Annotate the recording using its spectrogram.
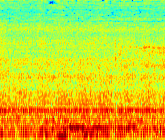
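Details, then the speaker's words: Suction machine (vacuum set with secretion collection canister) switched on and tested before nasotracheal airway suctioning with a suction catheter; steady low motor hum with faint whine; suction machine running. "Ini yang ngidupin alatat alat ya alat sudah dihidupkan"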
